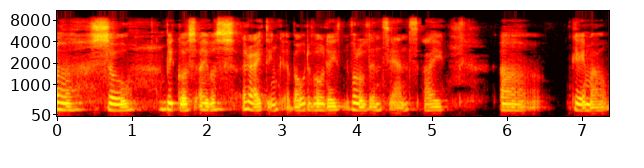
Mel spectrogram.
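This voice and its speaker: A woman speaking at a very slow pace, with long, frequent pauses. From Czech Republic (Bohemia). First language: Czech. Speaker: author. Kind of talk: casual talk. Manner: halting.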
